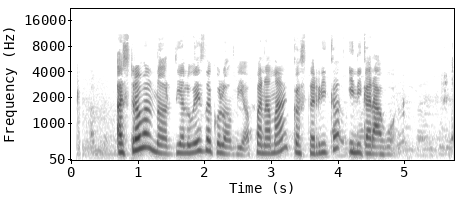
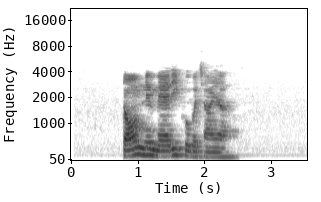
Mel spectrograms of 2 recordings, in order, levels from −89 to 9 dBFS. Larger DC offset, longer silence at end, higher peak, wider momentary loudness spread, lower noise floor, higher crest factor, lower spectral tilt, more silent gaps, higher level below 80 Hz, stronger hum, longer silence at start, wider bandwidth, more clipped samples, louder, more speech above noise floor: neither; second, 0 s vs 1.1 s; second, -6 dBFS vs -2 dBFS; about the same, 13 LU vs 12 LU; second, -63 dBFS vs -69 dBFS; first, 24 dB vs 18 dB; second, -5 dB/octave vs -10 dB/octave; neither; second, -84 dBFS vs -68 dBFS; neither; second, 0.3 s vs 0.8 s; first, 11 kHz vs 5 kHz; neither; second, -28 LUFS vs -17 LUFS; second, 34 dB vs 52 dB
